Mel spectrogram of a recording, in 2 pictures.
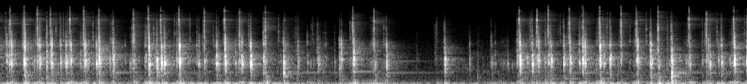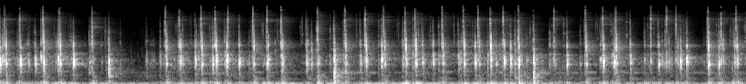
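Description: Fingertips type steadily on an RGB mechanical keyboard with plastic keycaps, producing rapid, bright clacks with a midrange click. There is a short pause around four to five seconds and a brief lull near nine seconds before the quick typing resumes.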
